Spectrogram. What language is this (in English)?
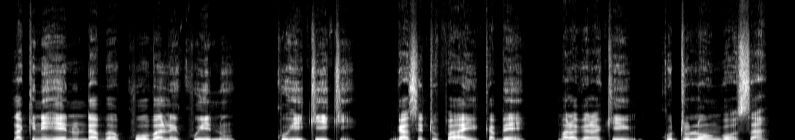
Matengo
